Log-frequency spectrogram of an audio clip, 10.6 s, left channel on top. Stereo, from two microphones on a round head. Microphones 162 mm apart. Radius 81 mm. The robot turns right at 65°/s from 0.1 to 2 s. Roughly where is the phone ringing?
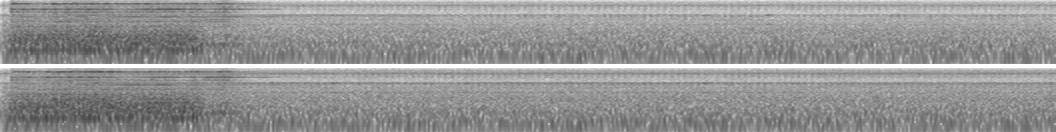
Ahead left.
